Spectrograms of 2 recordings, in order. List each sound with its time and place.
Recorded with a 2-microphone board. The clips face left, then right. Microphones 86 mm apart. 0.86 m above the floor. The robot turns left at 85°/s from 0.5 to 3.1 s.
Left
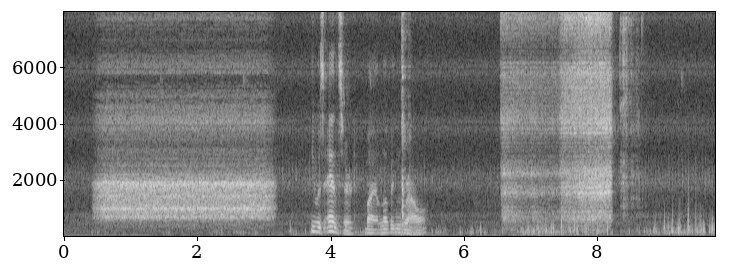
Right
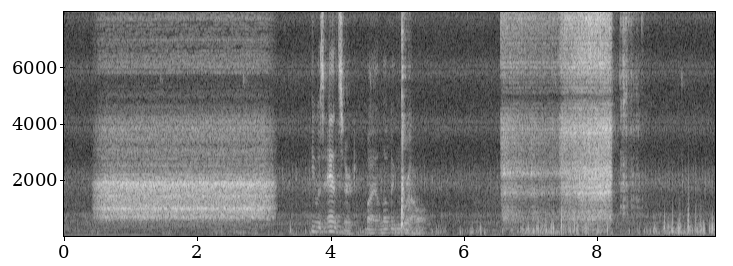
3.7 s a man speaking: 40° left (ahead or behind), 1.2 m
5.0 s tapping: 75° right (ahead or behind), 3 m
6.5 s a hiss: 10° left (ahead or behind), 0.6 m
8.3 s chewing: 50° right (ahead or behind), 4 m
